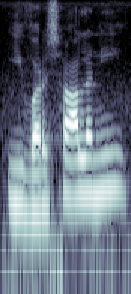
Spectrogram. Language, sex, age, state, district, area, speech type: Telugu, male, 18-30, Telangana, Kamareddy, urban, spontaneous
